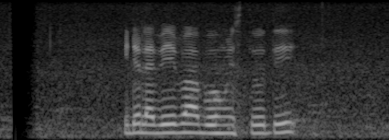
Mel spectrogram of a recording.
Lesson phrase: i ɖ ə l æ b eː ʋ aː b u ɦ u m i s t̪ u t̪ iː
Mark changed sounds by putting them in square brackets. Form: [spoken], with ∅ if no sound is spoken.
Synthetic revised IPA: i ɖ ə l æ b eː ʋ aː b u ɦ u m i s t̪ u t̪ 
